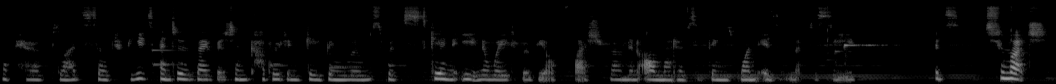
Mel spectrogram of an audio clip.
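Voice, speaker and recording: A woman's voice: medium pitch, flat delivery, normal speed, music in the background, lightly acted, poor audio. A woman voicing a frightened, superstitious young estate agent in a horror game, with a dramatic, tremulous delivery. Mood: terrified, praying. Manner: dramatic, tremulous, breathy asides, outbursts. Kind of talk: horror visual novel voice acting.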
